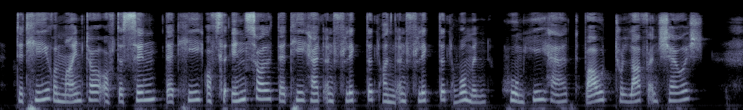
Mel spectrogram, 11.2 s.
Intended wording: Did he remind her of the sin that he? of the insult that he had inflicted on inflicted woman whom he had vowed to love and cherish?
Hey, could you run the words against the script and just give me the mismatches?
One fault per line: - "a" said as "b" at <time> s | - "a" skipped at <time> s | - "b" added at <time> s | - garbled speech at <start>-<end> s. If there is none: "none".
none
